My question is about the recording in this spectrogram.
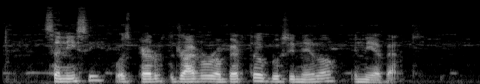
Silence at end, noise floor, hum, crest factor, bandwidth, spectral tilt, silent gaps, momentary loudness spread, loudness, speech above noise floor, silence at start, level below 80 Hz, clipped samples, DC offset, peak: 0.85 s; -53 dBFS; none; 18 dB; 12.5 kHz; -7 dB/octave; none; 8 LU; -20 LUFS; 33 dB; 0.05 s; -54 dBFS; under 0.1%; under 0.1%; -2 dBFS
